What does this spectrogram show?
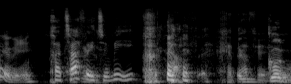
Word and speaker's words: Getafe: Getafe. Good Ooh.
